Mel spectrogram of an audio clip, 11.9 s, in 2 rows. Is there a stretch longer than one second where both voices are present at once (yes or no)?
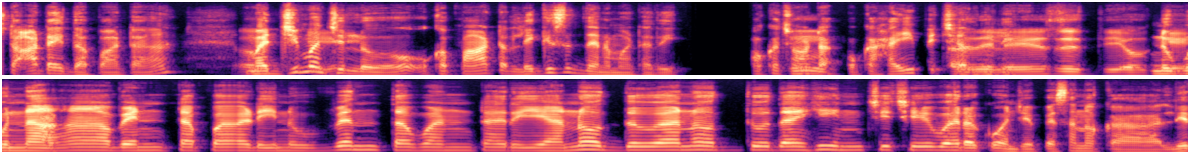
no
